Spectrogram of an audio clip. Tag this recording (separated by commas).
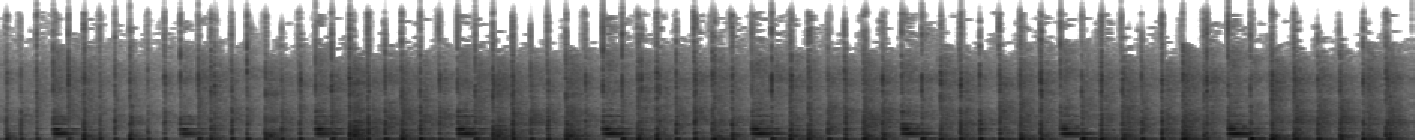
Percussion, Tabla, Drum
